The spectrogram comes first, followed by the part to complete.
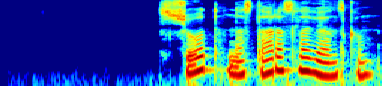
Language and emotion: Russian, neutral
